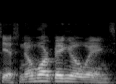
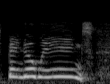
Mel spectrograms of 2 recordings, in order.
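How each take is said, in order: First: Said in the usual way. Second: "Bingo wings" echoed much higher in a playful squeal. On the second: Acted. Coach echoing a viewer's comment, "Bingo wings" in a high teasing voice. Repeats phrase mockingly higher.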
